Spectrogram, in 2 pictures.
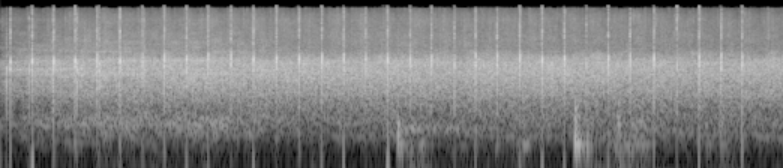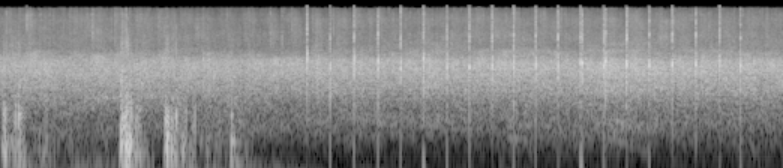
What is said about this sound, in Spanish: Muchas gracias y un fuerte aplauso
